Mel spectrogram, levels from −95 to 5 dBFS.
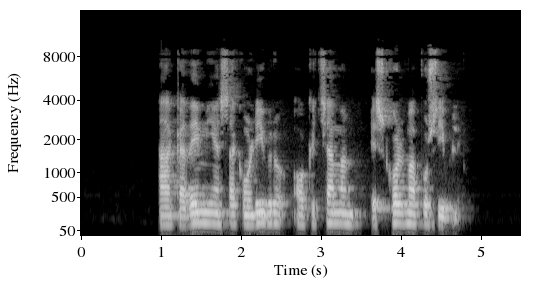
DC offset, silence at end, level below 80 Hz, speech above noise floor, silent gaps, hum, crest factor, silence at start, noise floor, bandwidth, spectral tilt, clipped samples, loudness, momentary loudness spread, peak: under 0.1%; 0.75 s; -62 dBFS; 72 dB; none; none; 18 dB; 0.95 s; -88 dBFS; 9.6 kHz; -4 dB/octave; under 0.1%; -17 LUFS; 8 LU; 0 dBFS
